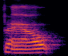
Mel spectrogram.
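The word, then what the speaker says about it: Fouke: It's actually pronounced Falk.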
